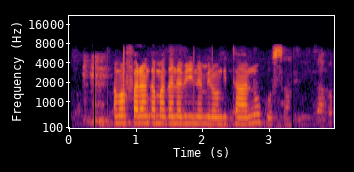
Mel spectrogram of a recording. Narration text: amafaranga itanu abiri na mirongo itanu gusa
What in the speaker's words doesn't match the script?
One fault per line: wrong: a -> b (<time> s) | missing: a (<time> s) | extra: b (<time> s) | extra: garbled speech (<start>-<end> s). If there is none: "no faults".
wrong: itanu -> magana (1.4 s)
